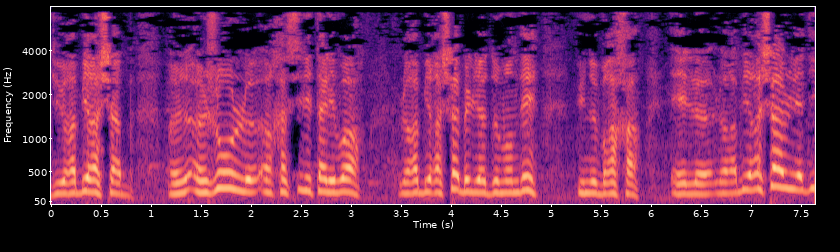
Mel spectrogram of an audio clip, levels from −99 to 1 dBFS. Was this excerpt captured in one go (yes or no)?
yes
